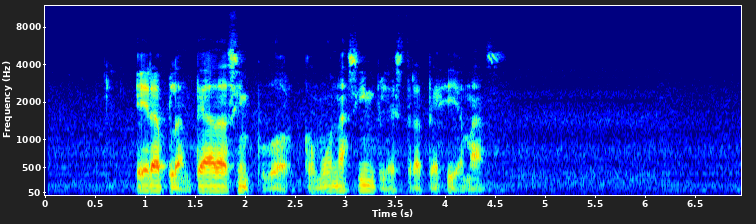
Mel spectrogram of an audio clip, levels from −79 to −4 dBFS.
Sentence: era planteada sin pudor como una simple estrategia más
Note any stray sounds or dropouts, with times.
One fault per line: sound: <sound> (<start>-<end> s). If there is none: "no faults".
no faults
